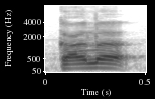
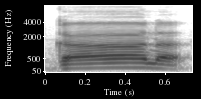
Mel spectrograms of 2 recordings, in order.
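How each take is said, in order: First: The first vowel is cut short. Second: The first vowel is drawn out long. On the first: The speaker calls it wrong. "अगर आपने ज़बर को लंबा ना किया और आपने पढ़ दिया काना" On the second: The speaker calls it right. "आपने ज़बर को लंबा करना और पढ़ना है काना"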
